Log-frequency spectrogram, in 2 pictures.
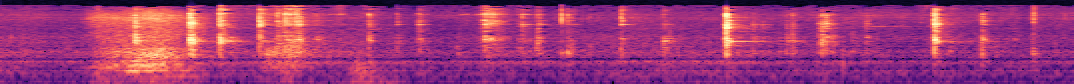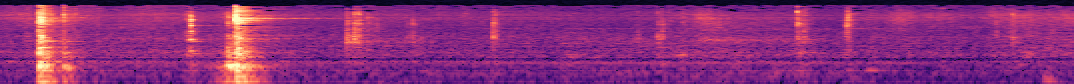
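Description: Handling noises from fitting a bolt and knob through telescoping basketball pole sections: a rustling scrape about half a second in, then scattered clicks and taps, with two louder knocks a little past the middle.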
